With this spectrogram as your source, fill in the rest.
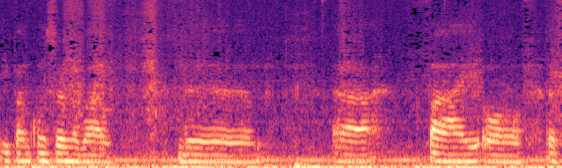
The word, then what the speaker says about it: phi: If I'm concerned about the phi of, that's how we pronounce this symbol, the phi of, let's say,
